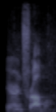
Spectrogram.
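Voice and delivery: low, soft, grave You're in trouble; quiet warning. Shown as a demonstration. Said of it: "low quiet warning".

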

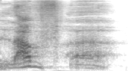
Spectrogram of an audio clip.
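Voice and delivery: slow, intense reading with long pauses; Miss Havisham. Acted. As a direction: read it as a bitter, obsessed jilted bride. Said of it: "Miss Havisham is Dickens".

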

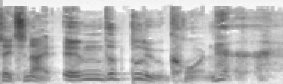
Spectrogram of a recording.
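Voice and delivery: slow, drawn-out fight announcer call; ring announcer. Acted. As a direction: introduce the blue corner like a boxing MC.

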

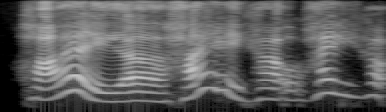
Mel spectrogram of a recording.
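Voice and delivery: imitating his halting phone greeting; put-on phone voice, stumbling over hellos. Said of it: "he always has this voice".

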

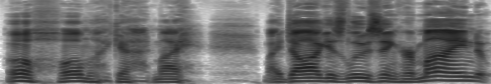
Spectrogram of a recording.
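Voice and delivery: winded after belting a song; exhausted, out of breath. Real, not acted. Fan recovers from singing the fight song, real breathlessness. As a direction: catch your breath between broken, low phrases. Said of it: "I'm exhausted. I need a".

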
